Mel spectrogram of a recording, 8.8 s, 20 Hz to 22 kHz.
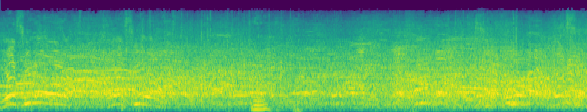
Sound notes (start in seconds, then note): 2.2 cheers and applause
